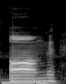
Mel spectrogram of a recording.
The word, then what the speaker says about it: Aang: For instance, Aang, as much as you might not like it because it's not what you grew up with and it's not how you recognize the name, is actually the correct way to say that name, as well as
